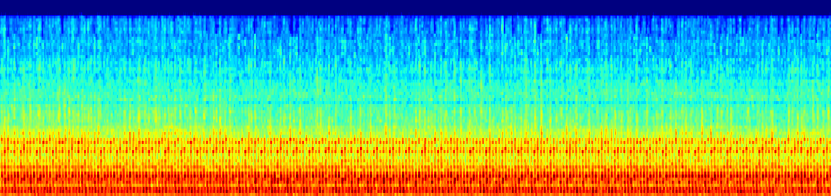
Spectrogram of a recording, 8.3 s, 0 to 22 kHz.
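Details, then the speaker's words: Volvo XC60 D5 diesel idling: sharp even ticking about three times a second over the idle; failing injectors, resistance measured near 0.3 ohms against a minimum around 0.4–0.5, later replaced. "had a look at the resistance on those they're getting to the 0.3 ohms range that's that's not looking good to be honest"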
